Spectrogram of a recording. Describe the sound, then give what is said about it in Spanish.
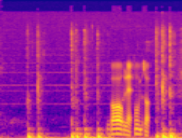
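Someone types a web address on a computer keyboard, producing a quick string of crisp key clicks with a voice speaking briefly among them. “y voy a escribir la dirección de Google Reader, que es reader, punto.”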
